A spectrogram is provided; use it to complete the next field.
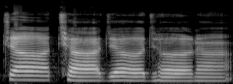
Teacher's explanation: कुछ ऐसे वर्ण रहते हैं जिसको हम बोलते हैं तो वो तालु को स्पर्श करते हैं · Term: तालव्य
